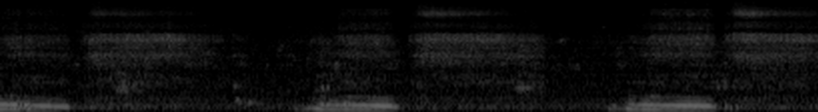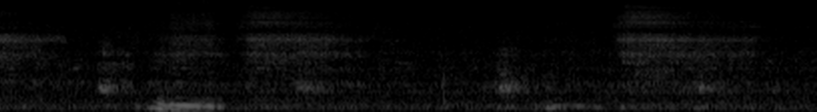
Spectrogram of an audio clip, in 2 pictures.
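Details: Snoring from a sleeper.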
